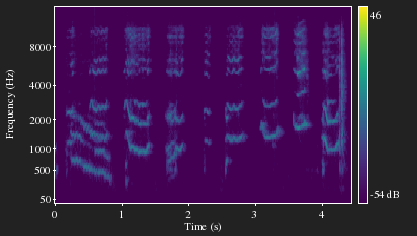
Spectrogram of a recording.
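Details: A Cavalier King Charles Spaniel puppy from Robin and Myra's litters gives a long falling whine, then a string of short, sharp, high squeaks at roughly half-second intervals, indoors.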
